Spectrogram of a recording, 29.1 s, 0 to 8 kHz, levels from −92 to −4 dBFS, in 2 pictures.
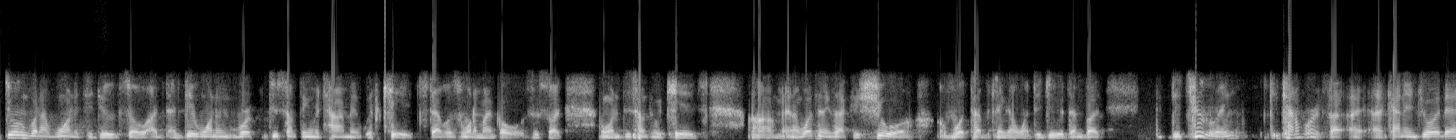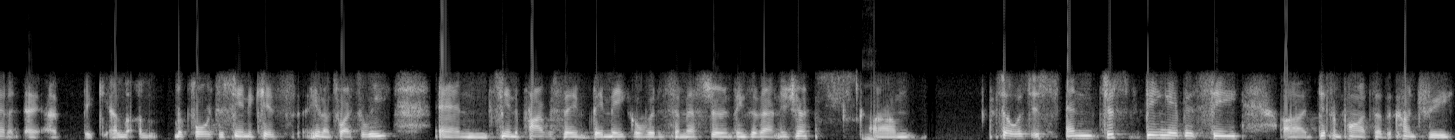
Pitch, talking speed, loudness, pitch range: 110 Hz, 225 wpm, -25 LUFS, 100-125 Hz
